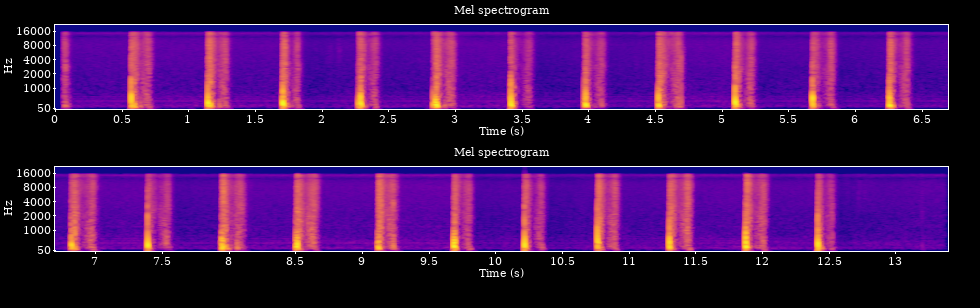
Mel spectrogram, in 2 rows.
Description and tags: Foosteps sounds, recorded from iphone 5 and edited in Audacity.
